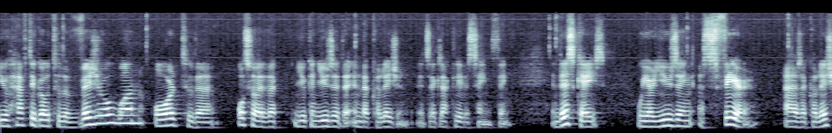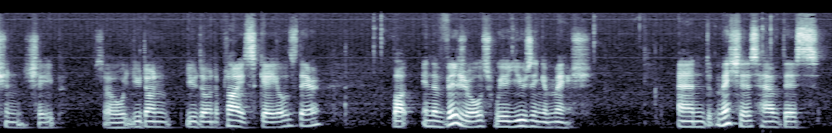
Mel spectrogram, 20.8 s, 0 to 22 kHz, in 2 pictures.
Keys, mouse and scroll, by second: 1.1-2.3 drag, 3.4-4.9 drag, 7.2 click, 8.9-10.3 drag, 15.4 click, 17.1 click, 20.2 click.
